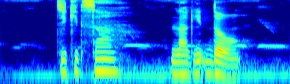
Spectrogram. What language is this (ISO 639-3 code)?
sat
